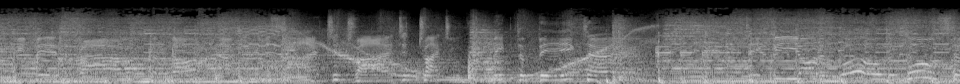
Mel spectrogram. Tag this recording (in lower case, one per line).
music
